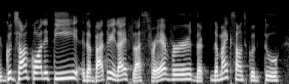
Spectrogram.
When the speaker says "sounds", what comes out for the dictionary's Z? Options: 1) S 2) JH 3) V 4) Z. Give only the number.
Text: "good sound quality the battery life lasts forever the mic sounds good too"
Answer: 1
